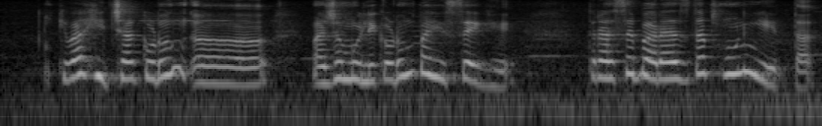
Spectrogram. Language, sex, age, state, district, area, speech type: Marathi, female, 18-30, Maharashtra, Nashik, urban, spontaneous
